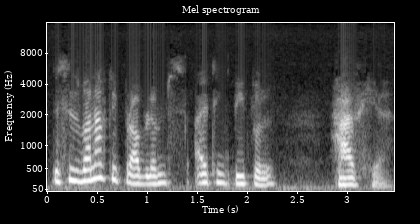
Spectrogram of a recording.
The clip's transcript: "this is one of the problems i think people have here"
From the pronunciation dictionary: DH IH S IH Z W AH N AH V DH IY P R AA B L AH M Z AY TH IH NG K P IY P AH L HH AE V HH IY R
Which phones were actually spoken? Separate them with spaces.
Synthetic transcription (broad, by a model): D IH S IH Z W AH N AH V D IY P R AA B L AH M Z AY T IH NG K P IY P AH L HH AE V HH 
